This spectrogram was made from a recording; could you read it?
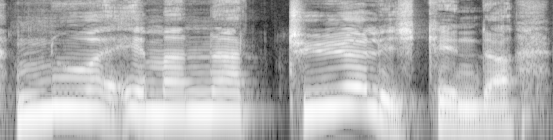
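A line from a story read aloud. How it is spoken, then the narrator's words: Calling out. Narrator (German): rief einer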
